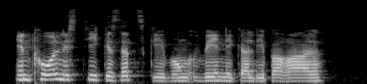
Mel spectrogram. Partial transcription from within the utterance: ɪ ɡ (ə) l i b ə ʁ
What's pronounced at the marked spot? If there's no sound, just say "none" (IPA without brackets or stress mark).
ɐ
